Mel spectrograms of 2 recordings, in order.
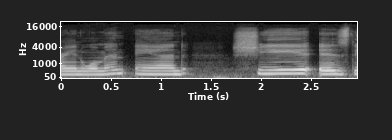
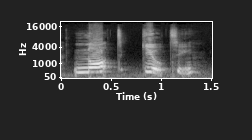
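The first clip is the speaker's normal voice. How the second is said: put-on Hungarian accent with pitch raised; 8 semitones higher, 4 dB louder than usual. Asked to perform the role's line for an interviewer: Hungarian accent as Hunyak. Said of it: "can you do that with your Hungarian accent for us".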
